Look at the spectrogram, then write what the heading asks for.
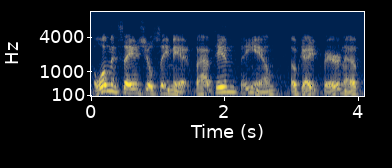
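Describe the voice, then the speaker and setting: A man hosting and reading internet stories aloud in a folksy way, with dramatic pauses, emphasis and his own asides. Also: fairly high pitch, lively intonation, highs cut off. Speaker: online story reader and host.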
